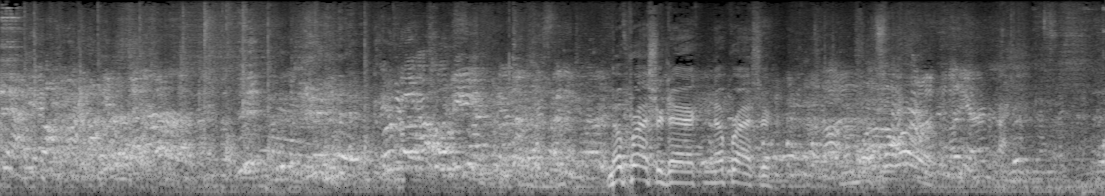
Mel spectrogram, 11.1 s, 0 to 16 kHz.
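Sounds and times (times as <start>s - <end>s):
murmur of guests chatter: 0.0s - 11.0s.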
